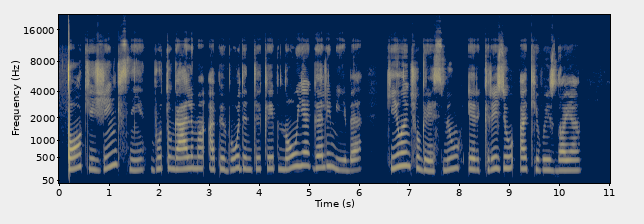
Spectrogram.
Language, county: Lithuanian, Telšiai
